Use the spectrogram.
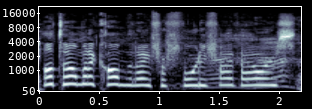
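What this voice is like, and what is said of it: Man putting on a girl voice. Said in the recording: “Do you like my girl voice? I'm a man.”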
